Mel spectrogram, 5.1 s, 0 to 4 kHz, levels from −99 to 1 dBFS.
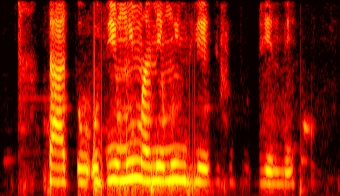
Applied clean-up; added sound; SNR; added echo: none; none; none; none.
